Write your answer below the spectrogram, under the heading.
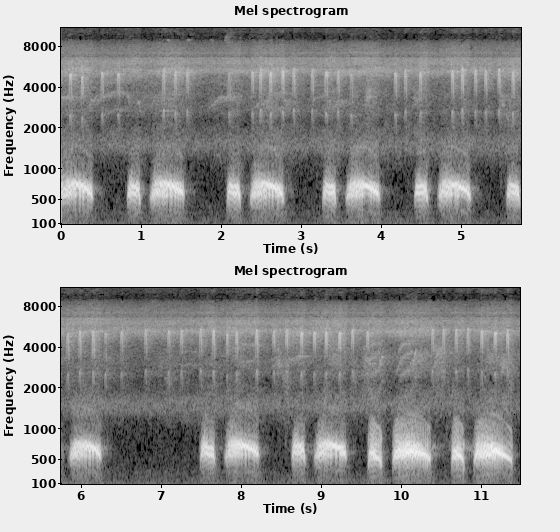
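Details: Strong-cooing 'đồng pha chân cua' spotted dove, lively and fidgety, sounding driving coos with a drawn-out tail: steady run of low double coos, short note then longer downslurred one, a brief gap midway, high insect trill throughout.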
